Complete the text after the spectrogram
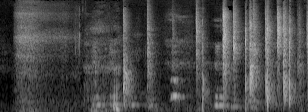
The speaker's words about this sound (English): A little round of applause there in the studio. Excellent.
